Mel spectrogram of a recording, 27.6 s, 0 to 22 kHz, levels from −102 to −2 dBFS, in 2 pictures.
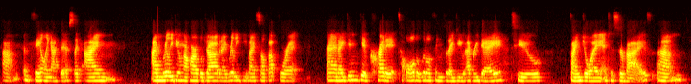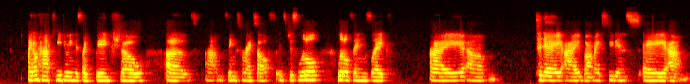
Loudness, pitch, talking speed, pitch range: -23 LUFS, 180 Hz, 160 wpm, 170-195 Hz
